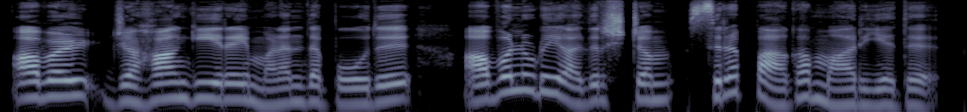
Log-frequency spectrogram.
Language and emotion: Tamil, neutral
